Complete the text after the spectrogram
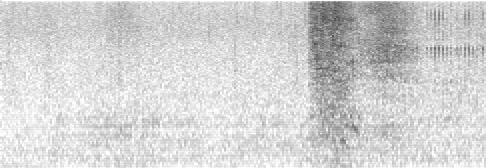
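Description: A frost spell crackles and hisses as it is cast.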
